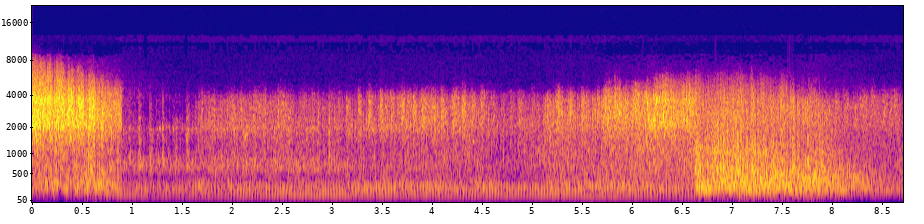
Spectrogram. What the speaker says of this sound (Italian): I tedeschi stanno sparando sulla nostra postazione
